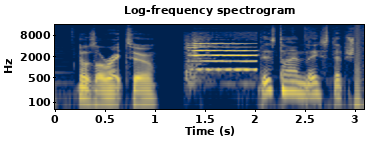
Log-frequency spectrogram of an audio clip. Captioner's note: ding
